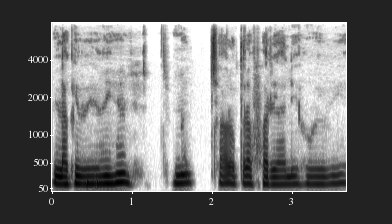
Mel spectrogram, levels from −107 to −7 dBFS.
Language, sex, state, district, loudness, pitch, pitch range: Hindi, male, Uttar Pradesh, Muzaffarnagar, -16 LUFS, 135 Hz, 130-145 Hz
